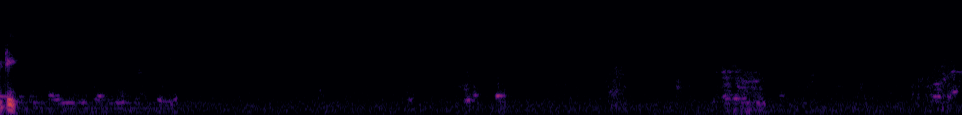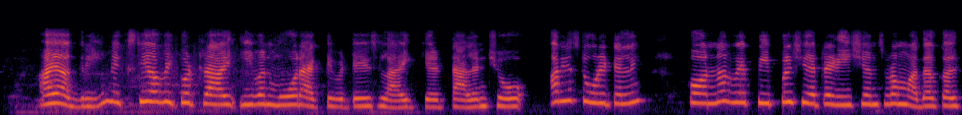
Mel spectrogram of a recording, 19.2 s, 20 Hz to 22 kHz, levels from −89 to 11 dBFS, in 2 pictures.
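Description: Speech carrying Opus voice compression from start to finish: the SILK coder's coarse excitation makes the voice plainly hoarse and slightly robotic, with a muffled top end, which points to a low bitrate near 12 kbps in wideband mode. On a spectrogram, energy stops flat at about 9 kHz with an empty band above, and harmonics look smeared and grainy, with texture that fits 20 ms coding frames. The waveform looks unremarkable.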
